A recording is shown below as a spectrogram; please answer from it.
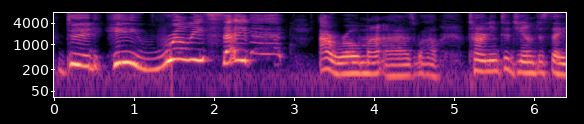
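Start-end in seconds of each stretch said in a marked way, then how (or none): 0.1-2.8 can't believe the good news; excited disbelief. A narrator's reading. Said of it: "He smiled and said".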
